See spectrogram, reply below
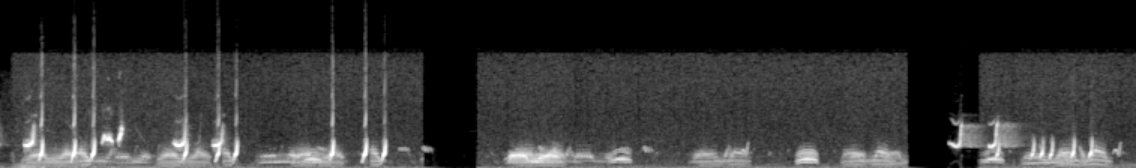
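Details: Quail calling at night give bursts of harsh, chattering and squeaky notes in quick runs, with brief silent breaks between the bursts.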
